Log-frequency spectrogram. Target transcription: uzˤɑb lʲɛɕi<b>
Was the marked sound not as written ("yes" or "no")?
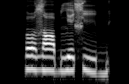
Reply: no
